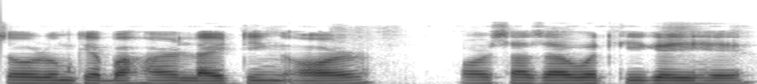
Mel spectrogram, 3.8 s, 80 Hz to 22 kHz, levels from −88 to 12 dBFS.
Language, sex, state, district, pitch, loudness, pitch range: Hindi, male, Assam, Sonitpur, 130 Hz, -17 LUFS, 125-135 Hz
